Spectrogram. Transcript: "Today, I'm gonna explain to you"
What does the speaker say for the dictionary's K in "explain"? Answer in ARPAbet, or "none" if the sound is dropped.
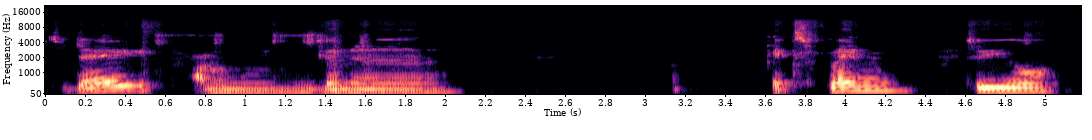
K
